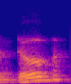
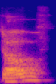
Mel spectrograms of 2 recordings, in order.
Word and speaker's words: Dubh: it's a it's a it's a letter that doesn't really exist in english it's slightly somewhere between a b and a v i mean that's why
